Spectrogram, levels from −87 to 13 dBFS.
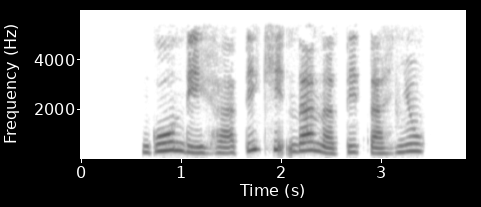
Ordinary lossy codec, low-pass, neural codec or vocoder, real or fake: MP3, 48 kbps; 5.4 kHz; none; real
